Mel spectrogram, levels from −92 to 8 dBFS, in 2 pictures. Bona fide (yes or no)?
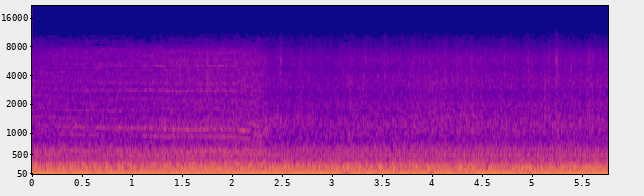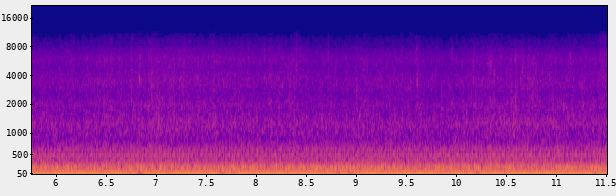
yes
